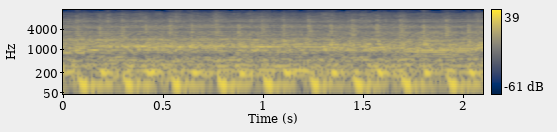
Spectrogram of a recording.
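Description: Heavily distorted seven-string electric guitar playing fast, palm-muted chugs on the low strings, about eight a second.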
